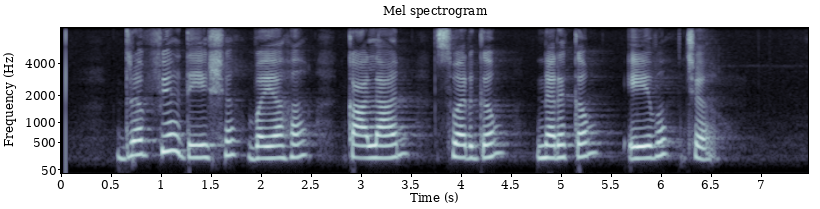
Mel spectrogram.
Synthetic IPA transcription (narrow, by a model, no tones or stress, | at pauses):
d̪ɾɐʋjɐd̪eːʃɐʋɐjɐɦɐ̆ | kaːlaːn | sʋɐɾɡɐm | nɐɾɐkɐm | eːʋɐt͡ʃɐ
